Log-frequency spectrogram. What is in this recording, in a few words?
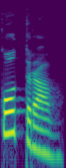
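"котрав", Komi, female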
